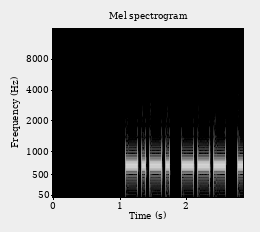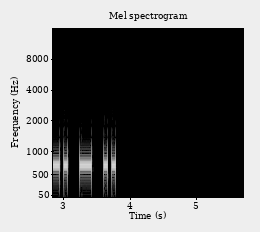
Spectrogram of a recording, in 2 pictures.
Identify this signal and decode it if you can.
Morse code, heard as a keyed tone, about 20 wpm, 700 Hz. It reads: CONTI
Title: Build A Word - 5 Letters At A Time - 10-Letter Words - 20wpm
